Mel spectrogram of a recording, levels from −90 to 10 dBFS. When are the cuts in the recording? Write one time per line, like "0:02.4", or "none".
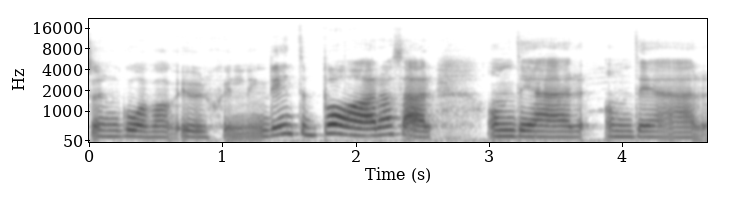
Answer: none

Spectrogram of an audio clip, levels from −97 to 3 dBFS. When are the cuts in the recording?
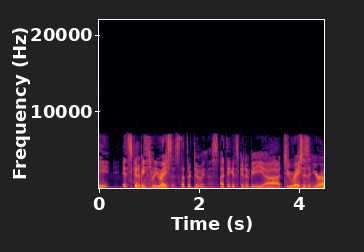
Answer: none

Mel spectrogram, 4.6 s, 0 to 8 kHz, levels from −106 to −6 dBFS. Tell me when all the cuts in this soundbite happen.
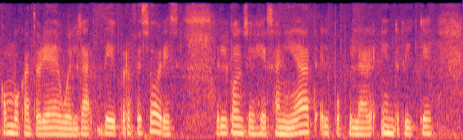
0:02.2
0:02.7

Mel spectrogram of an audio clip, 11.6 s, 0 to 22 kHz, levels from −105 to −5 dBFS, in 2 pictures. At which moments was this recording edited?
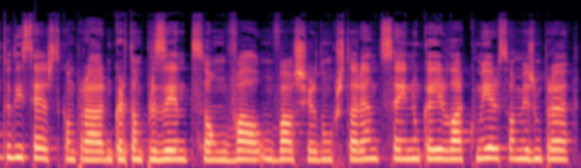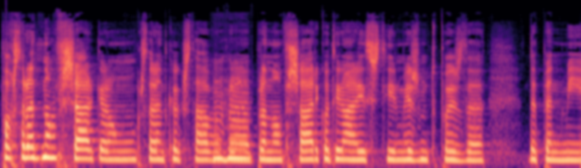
0:05.8

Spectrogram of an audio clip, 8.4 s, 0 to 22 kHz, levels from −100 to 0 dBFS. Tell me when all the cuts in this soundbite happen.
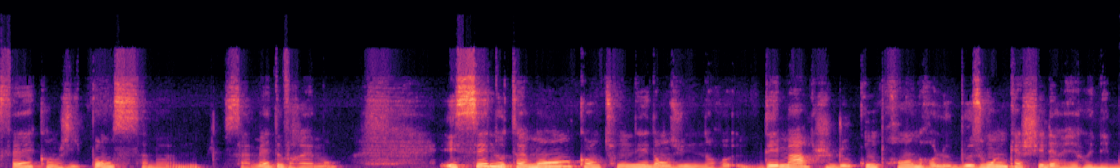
none

